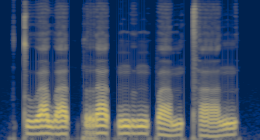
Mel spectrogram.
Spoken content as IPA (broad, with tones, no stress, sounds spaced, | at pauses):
t u˦˥ a̯ w a˦˥ t̚ p r a˥˩ t̚ ŋ ɯ˧ ŋ p a˩˦ m tʰ a˩˦ n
